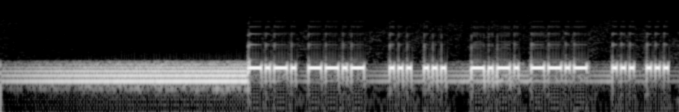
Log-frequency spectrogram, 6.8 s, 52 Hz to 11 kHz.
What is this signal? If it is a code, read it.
Morse code, heard as a keyed tone, about 28 wpm, 440 Hz. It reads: CQ SS CQ SS
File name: CW / 2008-ss-cw-k5tr-op-n5rz -02:00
